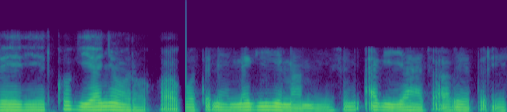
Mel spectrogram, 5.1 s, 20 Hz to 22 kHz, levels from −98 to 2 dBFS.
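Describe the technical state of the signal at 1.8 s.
At 1.8 s the signal is inside a handover gap running from 1.79 to 1.87 s, an 80 ms hole where the call was passed between networks and no speech frames arrived during the switch. The sound decays within a few tens of milliseconds and then drops to silence, and whatever was said in that window is lost. On a waveform this is a short flat stretch. On a spectrogram it is a narrow vertical band empty at every frequency.

From 1.87 s, when the sound returns, the call has fallen back to narrowband, moving from the wideband HD Voice codec, which fits AMR-WB at around 12.65 kbit/s, to an older narrowband codec consistent with AMR-NB near 5.9 kbit/s. Everything above 4 kHz is gone until the end of the clip, so the sound turns duller and rougher, with a raspy low-rate coding texture. A spectrogram would show energy reaching to about 7 kHz before the gap and a hard ceiling at 4 kHz after it.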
